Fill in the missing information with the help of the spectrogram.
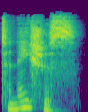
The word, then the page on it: tenacious: British English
